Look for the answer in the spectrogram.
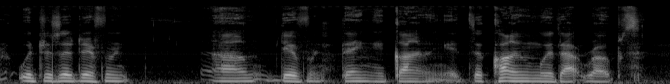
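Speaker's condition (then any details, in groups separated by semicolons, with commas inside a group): Ataxia; rare, progressive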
